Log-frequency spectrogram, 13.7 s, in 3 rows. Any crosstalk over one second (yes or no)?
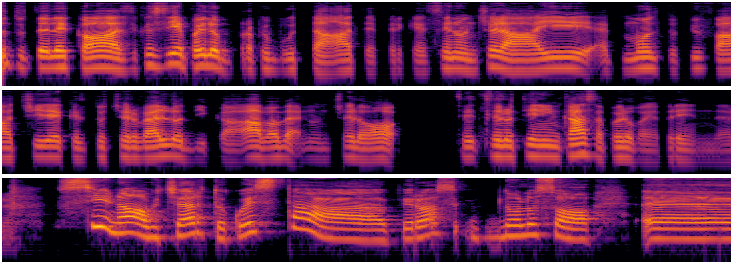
no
